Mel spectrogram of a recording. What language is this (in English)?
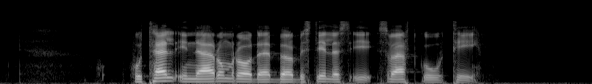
Norwegian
